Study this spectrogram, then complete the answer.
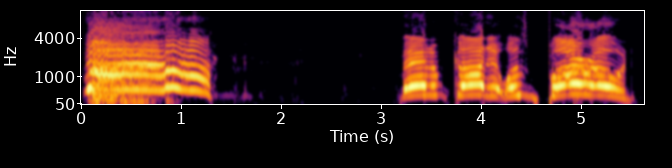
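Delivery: high wailing cry, then slow, desperate pleading; a frightened man shrieks over the lost axe head; panicked cry. Retold or imitated. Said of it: "And the poor guy goes".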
